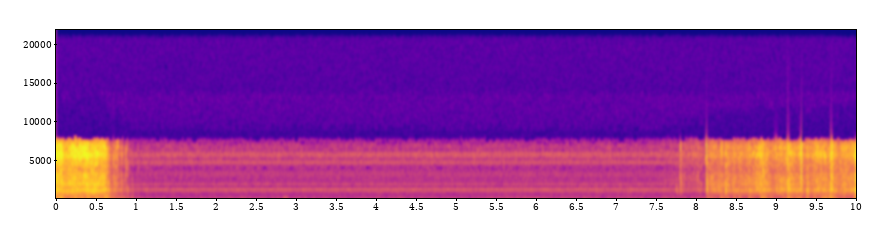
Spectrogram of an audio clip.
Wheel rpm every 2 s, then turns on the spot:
20, 0, 0, 0, 30.
none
